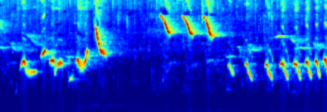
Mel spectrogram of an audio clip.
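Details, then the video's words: White-rumped shama (murai trotol) kretekan used to provoke other shamas: hooked whistled notes, a short silence, then high fast downslurred notes and a rapid repeated series of lower chipping whistles. "kretekan murai trotol"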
